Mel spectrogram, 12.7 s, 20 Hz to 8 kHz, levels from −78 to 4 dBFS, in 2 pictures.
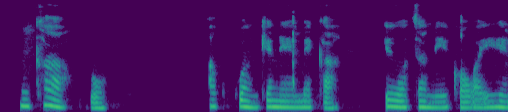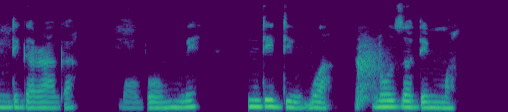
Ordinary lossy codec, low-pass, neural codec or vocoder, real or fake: none; 7.2 kHz; none; real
